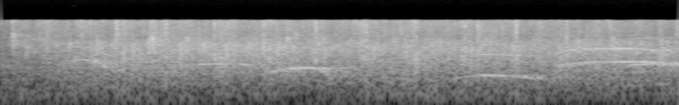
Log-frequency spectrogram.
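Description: Steady audience applause at a comedy show in Lockhaven, a dense wash of many hands clapping at an even loudness throughout, with faint whoops and voices rising briefly above the clapping.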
